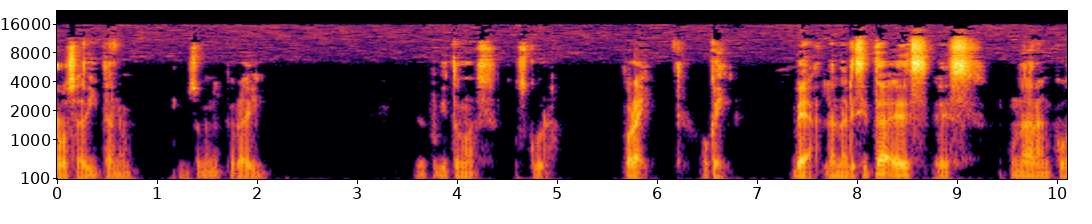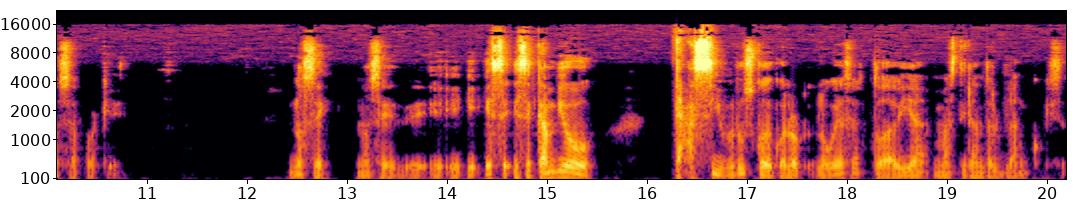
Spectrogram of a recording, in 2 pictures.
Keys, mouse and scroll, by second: 5.0-6.8 drag, 8.1 middle click, 9.2-11.6 drag, 11.7 middle click, 12.6-16.7 drag, 16.8 middle click, 19.8 click.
